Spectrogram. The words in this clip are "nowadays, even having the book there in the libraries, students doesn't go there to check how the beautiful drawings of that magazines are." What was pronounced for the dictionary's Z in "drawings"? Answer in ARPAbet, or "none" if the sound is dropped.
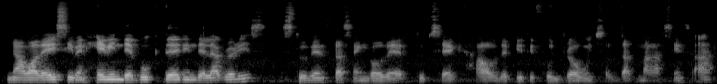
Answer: S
